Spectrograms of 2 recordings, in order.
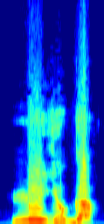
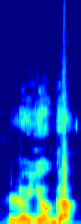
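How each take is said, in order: First: "le yoga" called out loud and clearly to dictate it; dictation voice. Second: Said in the usual way. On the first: Shown as a demonstration. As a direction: announce "le yoga" loudly for the class to write. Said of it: "Le premier mot". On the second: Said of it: "Mais en pause".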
